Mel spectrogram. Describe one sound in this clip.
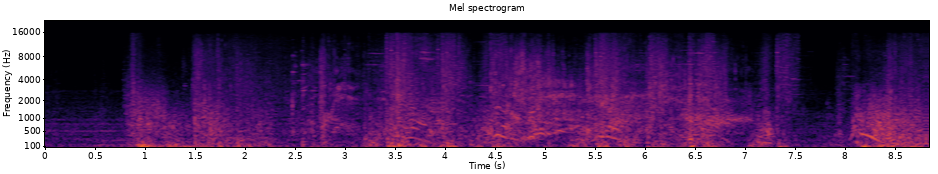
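Skeletons clatter and crunch as they are struck in combat.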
